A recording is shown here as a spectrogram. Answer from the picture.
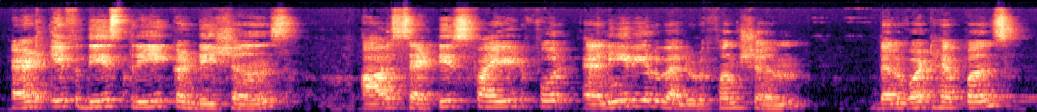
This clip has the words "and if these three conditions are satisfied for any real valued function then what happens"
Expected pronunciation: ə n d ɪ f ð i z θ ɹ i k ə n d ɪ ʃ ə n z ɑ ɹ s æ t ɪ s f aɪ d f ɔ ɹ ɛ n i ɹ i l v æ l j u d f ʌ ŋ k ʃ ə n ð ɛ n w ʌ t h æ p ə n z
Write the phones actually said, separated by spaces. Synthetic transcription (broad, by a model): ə n d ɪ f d i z t ɹ i k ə n d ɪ ʃ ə n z ɑ ɹ s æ t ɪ s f aɪ d f ɔ ɹ ɛ n i ɹ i l v æ l j u d f ʌ ŋ k ʃ ə n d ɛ n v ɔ t h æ p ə n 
